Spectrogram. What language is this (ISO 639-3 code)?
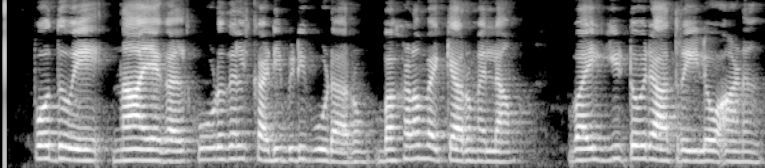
mal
